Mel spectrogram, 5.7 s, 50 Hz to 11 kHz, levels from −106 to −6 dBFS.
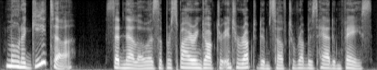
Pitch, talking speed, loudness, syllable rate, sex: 175 Hz, 170 wpm, -17 LUFS, 5.1 syllables/s, female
